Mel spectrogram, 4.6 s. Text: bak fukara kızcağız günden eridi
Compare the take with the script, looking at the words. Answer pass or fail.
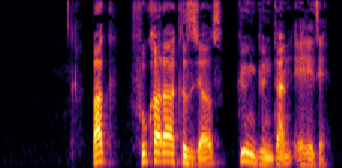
fail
